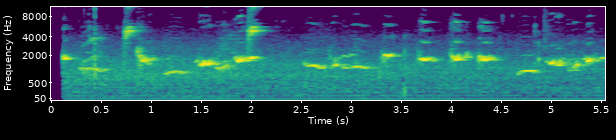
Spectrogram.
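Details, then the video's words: A grey butcherbird sings in a backyard, a run of rich, mellow piped whistles slurring up and down in quick varied phrases, with a few sharper higher notes mixed in. "Grey Butcherbird Song"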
